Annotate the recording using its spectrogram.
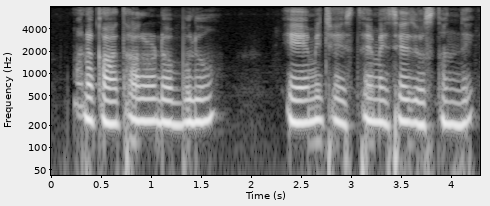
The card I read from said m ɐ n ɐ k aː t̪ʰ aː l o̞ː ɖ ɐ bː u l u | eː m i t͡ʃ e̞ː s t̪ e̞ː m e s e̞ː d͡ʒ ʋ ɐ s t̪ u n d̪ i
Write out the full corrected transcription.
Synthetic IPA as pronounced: m ɐ n ɐ k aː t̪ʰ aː l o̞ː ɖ ɐ bː u l u | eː m i t͡ʃ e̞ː s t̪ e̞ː m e s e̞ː d͡ʒ ʋ ɐ s t̪ u n d̪ i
